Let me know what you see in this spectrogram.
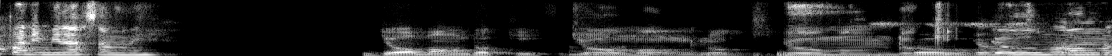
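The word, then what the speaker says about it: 縄文土器: Bacanya apa nih minasang nih? Jomong doki.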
